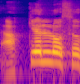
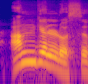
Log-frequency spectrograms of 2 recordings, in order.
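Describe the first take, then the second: First: A k sound comes before the g. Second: An ng sound comes before the g. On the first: The speaker calls it wrong. "악겔로스 발음을 안 하고" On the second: The speaker calls it right. "요게 엔지 발음으로 응 하는 발음으로 나와요"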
